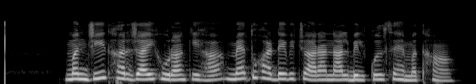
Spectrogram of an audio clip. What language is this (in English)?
Punjabi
